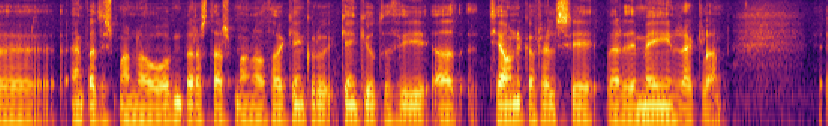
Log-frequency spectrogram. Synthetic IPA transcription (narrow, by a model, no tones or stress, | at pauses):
ɛmpat̪ʰismanːaɔɣoːwpʏnpɛɾast̪aɾ̥smanːaɔθawcekɾcejɲcɪuːt̪aθiaðt̪ʰjaːwniŋkafɾɛlsɪvɛɾðɪmeːjɪnrɛkla̰n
